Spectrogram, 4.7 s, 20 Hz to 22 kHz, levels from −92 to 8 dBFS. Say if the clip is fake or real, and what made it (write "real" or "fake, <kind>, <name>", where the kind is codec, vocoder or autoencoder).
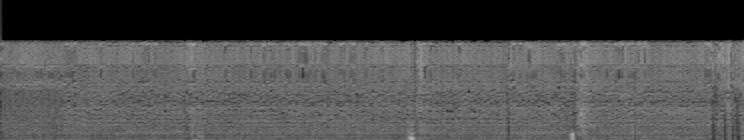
fake, codec, SNAC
